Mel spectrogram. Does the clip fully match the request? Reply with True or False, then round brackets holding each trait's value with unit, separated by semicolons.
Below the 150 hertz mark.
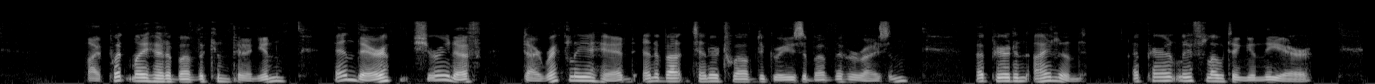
True (135 Hz)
